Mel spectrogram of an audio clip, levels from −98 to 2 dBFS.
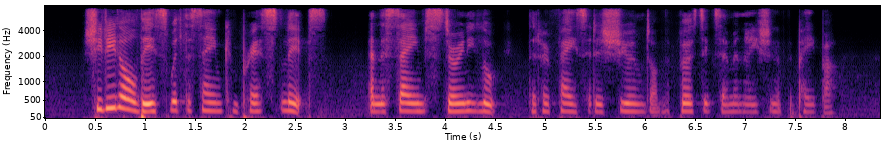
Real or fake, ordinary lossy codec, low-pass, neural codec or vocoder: fake; MP3, 64 kbps; 7.2 kHz; codec, 16 kHz, 1 kbps, X-Codec, WavLM features, trained on Multilingual LibriSpeech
